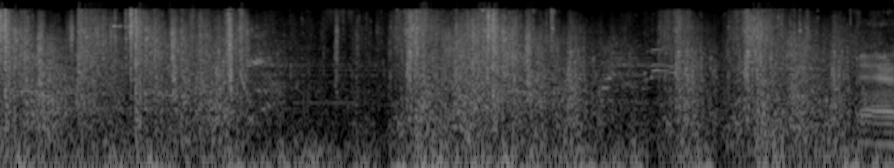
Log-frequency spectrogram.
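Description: Dense, continuous gunfire from a Red Dead Online shootout, rapid overlapping shots and bursts filling the whole stretch at steady loudness, with a voice talking faintly underneath.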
